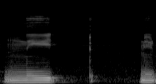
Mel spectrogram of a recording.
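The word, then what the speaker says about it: knit: यदि किसी वर्ड में के एन एक साथ हो तो के साइलेंट हो जाता है, इसे अगर के एन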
